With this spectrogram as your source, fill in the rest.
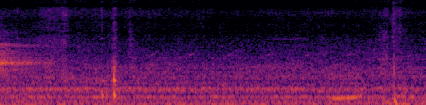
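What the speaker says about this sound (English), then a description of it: "Still a lot of bees in there." Honey bees hum continuously inside a swarm trap, a dense, close buzzing drone with a few sharper knocks or taps rising above it.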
